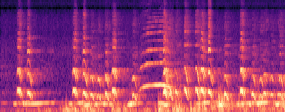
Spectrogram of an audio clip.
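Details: Captive siamangs singing at Japan Monkey Center, throat sacs amplifying their very loud voices: rapid series of barking, booming notes with stacked tones, broken by one long sliding whoop that rises steeply midway, then more fast barks.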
